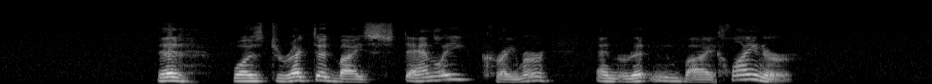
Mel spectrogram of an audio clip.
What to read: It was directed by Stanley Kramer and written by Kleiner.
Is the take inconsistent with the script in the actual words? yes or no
no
